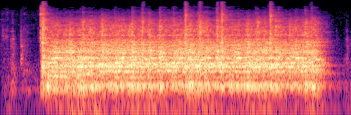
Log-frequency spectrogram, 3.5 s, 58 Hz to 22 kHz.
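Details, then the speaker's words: 1974 Jaguar XJ12 carbureted Series 2 V12, sat six years, previously running on 7 cylinders: about three seconds of fast, even cranking with choke, never firing. It seems to have no ignition, and the timing is possibly off. "Almost as if there's no ignition."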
